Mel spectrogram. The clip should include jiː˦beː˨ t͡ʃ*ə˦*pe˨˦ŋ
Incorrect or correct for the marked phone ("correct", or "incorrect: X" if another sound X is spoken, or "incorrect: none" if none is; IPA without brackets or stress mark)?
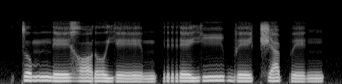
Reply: incorrect: a˦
